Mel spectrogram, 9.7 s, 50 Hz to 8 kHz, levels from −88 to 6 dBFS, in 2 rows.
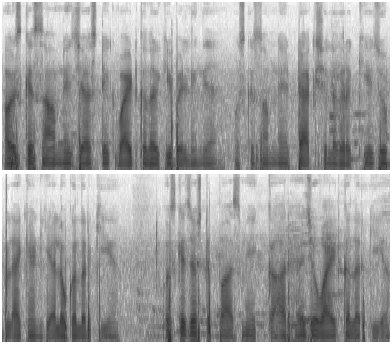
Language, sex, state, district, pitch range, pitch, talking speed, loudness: Hindi, male, Rajasthan, Bikaner, 85-95 Hz, 90 Hz, 215 wpm, -20 LUFS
